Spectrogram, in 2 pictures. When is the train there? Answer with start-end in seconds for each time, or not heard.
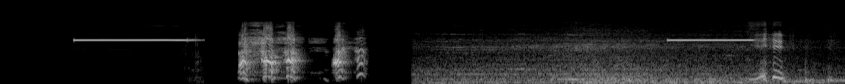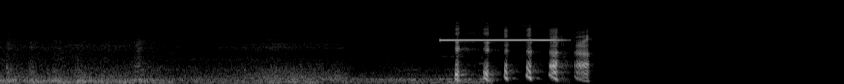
4.1-13.4.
